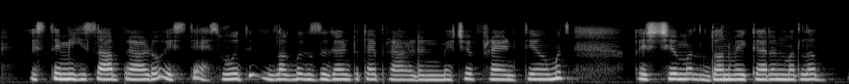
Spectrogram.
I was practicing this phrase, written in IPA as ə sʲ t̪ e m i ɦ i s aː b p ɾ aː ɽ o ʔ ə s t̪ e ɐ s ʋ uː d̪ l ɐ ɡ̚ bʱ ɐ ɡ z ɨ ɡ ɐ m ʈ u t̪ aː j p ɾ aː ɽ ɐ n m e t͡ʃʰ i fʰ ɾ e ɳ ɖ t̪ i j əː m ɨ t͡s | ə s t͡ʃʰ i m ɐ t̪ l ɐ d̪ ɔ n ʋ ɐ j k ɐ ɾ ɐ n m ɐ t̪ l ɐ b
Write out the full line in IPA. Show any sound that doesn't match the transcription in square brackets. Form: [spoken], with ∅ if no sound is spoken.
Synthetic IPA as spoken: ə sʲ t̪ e m i ɦ i s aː b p ɾ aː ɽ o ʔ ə s t̪ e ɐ s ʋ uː d̪ l ɐ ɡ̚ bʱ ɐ ɡ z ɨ ɡ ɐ [ɳ] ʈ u t̪ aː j p ɾ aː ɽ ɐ n m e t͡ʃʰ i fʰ ɾ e ɳ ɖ t̪ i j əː m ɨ t͡s | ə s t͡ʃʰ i m ɐ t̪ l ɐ d̪ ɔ n ʋ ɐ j k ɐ ɾ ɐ n m ɐ t̪ l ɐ b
